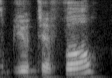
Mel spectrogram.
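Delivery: BEAUTIFUL in three beats, beau-ti-ful; teacher's segmented "beautiful"; syllable by syllable. Shown as a demonstration. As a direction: sound out "beautiful" with a lifted ending. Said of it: "Three syllables".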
